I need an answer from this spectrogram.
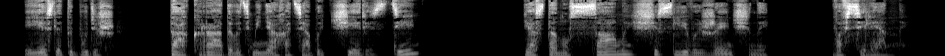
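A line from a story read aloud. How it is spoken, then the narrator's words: Hoarse strained whisper. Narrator (Russian): Хриплым, сорванным от крика голосом, шепнула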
